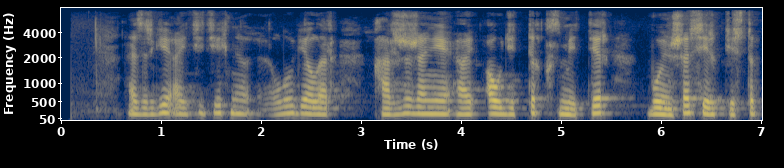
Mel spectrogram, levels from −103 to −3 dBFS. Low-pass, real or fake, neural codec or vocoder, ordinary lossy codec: 7.2 kHz; real; none; AAC, 48 kbps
